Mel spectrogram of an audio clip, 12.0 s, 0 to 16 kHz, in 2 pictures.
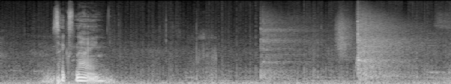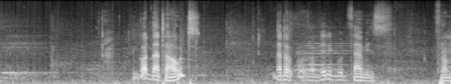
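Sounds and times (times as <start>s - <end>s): racket striking shuttlecock: 3.4s - 4.1s, 4.7s - 5.5s.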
